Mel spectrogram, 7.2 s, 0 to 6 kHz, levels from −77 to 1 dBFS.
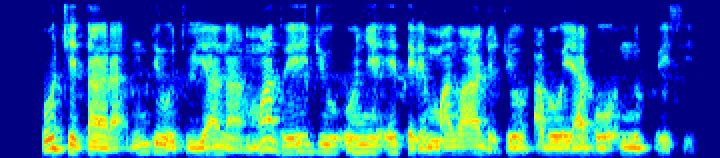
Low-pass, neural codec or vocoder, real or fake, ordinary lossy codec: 5.4 kHz; codec, 16 kHz in and 24 kHz out, 2.2 kbps, FireRedTTS-2 codec; fake; none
